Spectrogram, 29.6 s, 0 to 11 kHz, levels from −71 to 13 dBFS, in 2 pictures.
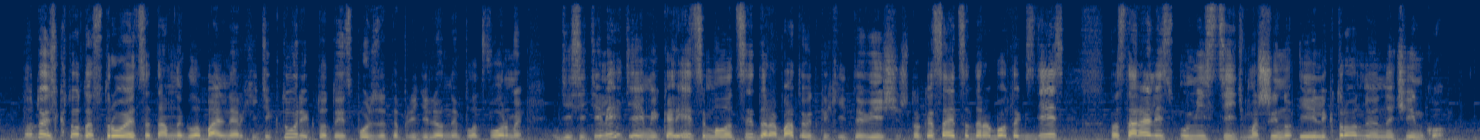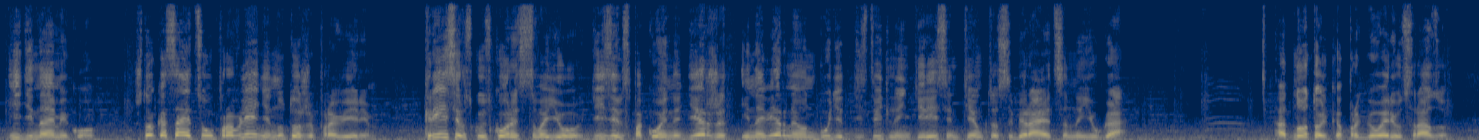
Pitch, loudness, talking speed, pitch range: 165 Hz, -21 LUFS, 120 wpm, 140-195 Hz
